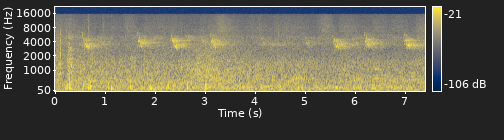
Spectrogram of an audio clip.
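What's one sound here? A horse's hooves thud softly and rhythmically on sand.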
